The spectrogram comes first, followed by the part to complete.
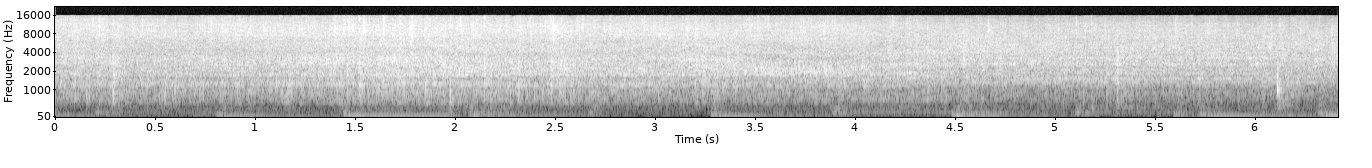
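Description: Cauliflower florets frying in hot mustard oil in a wok, a steady even sizzle.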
